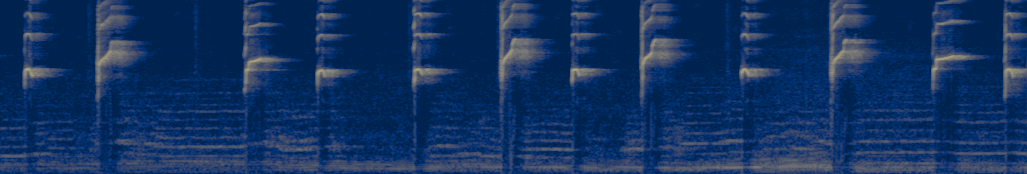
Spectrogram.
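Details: Roller called ekek keling in Indonesia, praised as loud and melodious, repeating short harsh descending notes roughly once a second across the whole stretch, over a quiet bed of soft warbling from other birds.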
